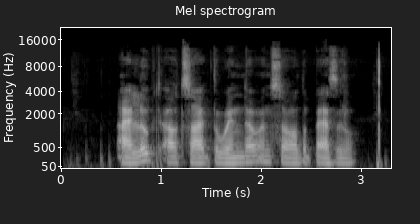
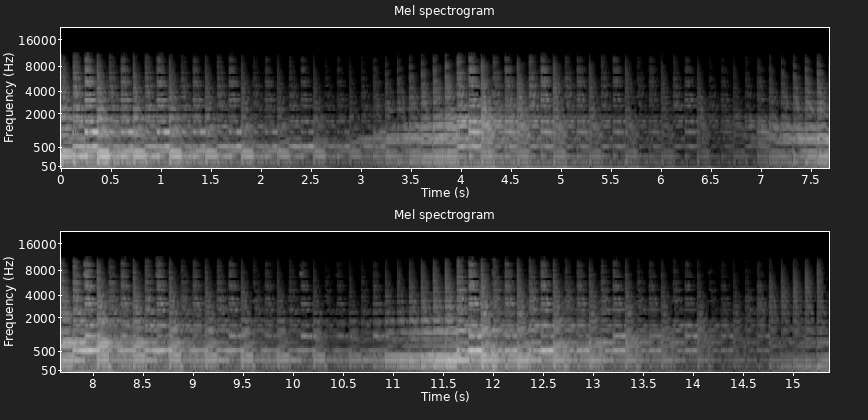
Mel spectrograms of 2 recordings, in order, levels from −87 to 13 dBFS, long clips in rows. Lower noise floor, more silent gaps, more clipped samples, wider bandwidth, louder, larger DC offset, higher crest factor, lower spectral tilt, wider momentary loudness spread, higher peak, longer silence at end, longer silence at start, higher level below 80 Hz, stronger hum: first, -58 dBFS vs -52 dBFS; neither; neither; first, 15.5 kHz vs 11.5 kHz; about the same, -25 LUFS vs -27 LUFS; second, under 0.1% vs 0.2%; first, 24 dB vs 18 dB; second, -4 dB/octave vs -5.5 dB/octave; second, 10 LU vs 23 LU; first, -2 dBFS vs -10 dBFS; about the same, 0.1 s vs 0 s; first, 0.55 s vs 0 s; about the same, -58 dBFS vs -60 dBFS; neither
